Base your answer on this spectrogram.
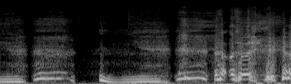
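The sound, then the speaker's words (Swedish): A voice imitates Ganondorf's heavy, menacing breathing through the nose, a series of loud, drawn-out voiced gasps and growly exhales with no words, the last ones coming quicker and more ragged. “om jag hade liksom sprungit och liksom, ja, sprungit mycket och blivit anfådd, så kunde jag köra den här Ganondorf-andningen.”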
